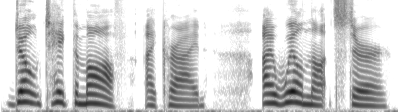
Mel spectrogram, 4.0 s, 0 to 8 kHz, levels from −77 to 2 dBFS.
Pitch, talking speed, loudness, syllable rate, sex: 215 Hz, 150 wpm, -19 LUFS, 3.3 syllables/s, female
